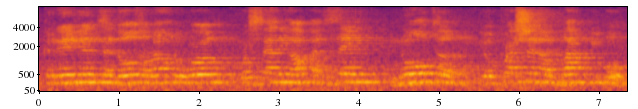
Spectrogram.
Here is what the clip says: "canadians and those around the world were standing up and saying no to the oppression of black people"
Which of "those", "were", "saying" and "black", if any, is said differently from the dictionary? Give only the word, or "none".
none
